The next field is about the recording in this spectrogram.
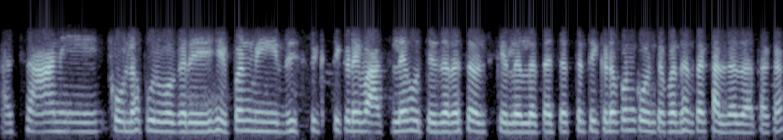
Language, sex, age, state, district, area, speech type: Marathi, female, 18-30, Maharashtra, Thane, urban, conversation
